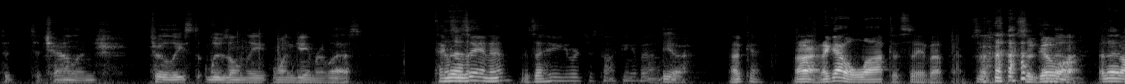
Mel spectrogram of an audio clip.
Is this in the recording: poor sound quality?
yes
